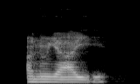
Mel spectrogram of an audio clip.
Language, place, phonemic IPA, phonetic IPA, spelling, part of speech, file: Hindi, Delhi, /ə.nʊ.jɑː.jiː/, [ɐ.nʊ.jäː.jiː], अनुयायी, noun, LL-Q1568 (hin)-अनुयायी.wav
- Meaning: follower; adherent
